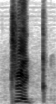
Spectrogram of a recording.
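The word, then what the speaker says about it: trick: सबसे पहला एग्जांपल है हमारे सामने ट्रिक। ट्रिक। तो देखिए सी और के साथ में है और सी को ऐसा लग रहा है हम प्रोनाउंस ही नहीं कर रहे हैं।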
